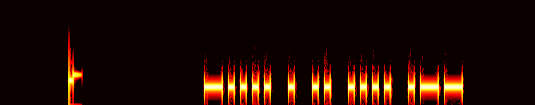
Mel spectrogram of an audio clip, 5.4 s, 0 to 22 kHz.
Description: Morse code, heard as a keyed tone, about 20 wpm, 700 Hz. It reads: 6EIHW
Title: Five Challenging Letter-Number Combinations 20wpm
